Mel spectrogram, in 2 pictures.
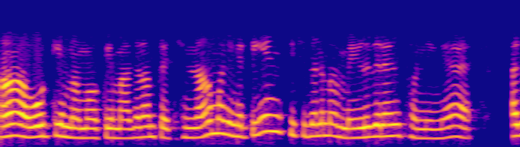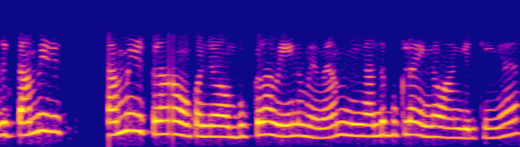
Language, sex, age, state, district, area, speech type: Tamil, female, 30-45, Tamil Nadu, Viluppuram, rural, conversation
